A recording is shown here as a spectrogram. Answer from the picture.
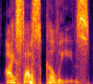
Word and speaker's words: isosceles: can spell that correctly when I write out isoceles I say isosceles because you don't pronounce it but it's there that little C right there so isosceles triangle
